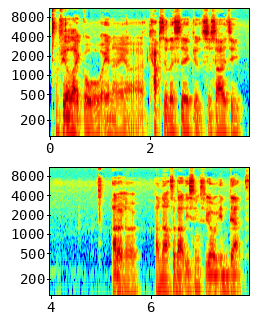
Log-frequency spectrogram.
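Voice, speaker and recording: A man talks in a fairly low, dark, mellow voice that is somewhat breathy. His intonation stays flat and monotone, broken by long, frequent pauses. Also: moderate pace. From South Africa, Cape Town. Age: 20s. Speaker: podcaster. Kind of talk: casual monologue. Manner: halting, many fillers.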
